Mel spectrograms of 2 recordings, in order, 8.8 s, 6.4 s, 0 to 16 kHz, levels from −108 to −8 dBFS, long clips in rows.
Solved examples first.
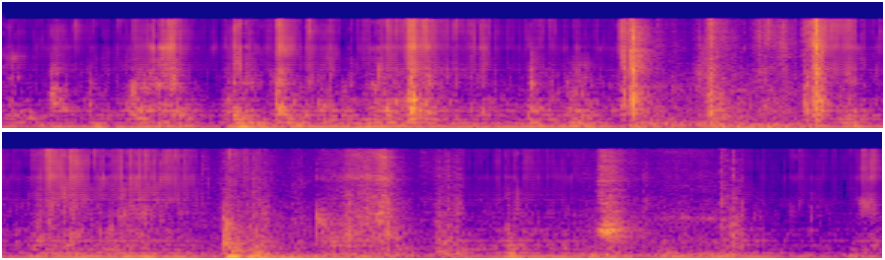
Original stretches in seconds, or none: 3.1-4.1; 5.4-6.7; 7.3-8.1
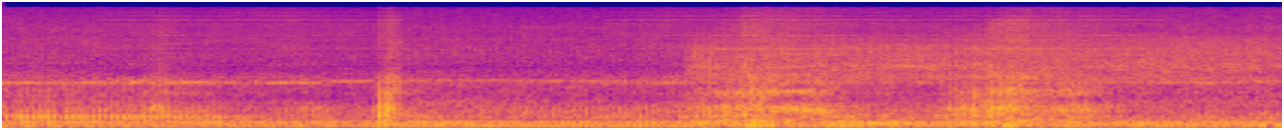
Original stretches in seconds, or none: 0.0-0.5; 2.0-3.0; 5.8-6.4

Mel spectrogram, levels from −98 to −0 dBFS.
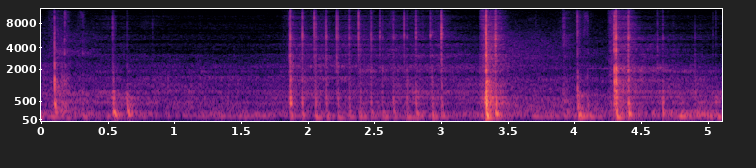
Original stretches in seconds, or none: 0.0-0.4; 3.5-4.3

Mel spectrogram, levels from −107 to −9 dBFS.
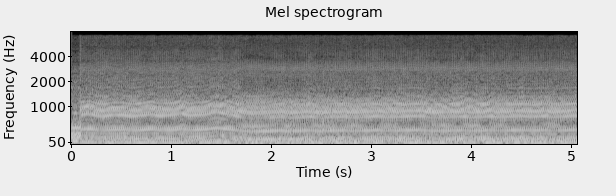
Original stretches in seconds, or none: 0.0-5.1

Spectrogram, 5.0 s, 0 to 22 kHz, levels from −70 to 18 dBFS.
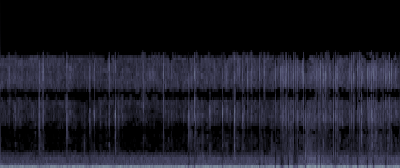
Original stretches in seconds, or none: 0.0-5.0

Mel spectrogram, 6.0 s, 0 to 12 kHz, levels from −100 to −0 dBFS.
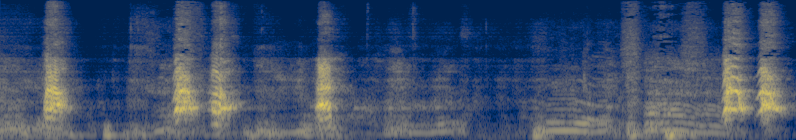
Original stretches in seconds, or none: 1.1-1.5; 4.1-6.0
